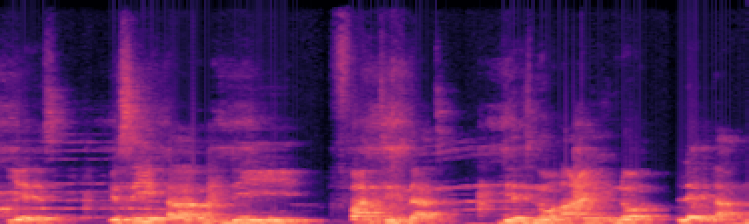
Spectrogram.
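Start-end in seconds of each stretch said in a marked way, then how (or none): none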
